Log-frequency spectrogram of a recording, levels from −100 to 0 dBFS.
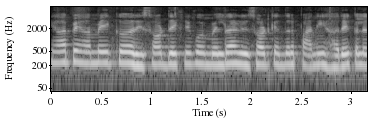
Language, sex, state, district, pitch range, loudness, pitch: Hindi, female, Bihar, Jamui, 215-230 Hz, -24 LUFS, 220 Hz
